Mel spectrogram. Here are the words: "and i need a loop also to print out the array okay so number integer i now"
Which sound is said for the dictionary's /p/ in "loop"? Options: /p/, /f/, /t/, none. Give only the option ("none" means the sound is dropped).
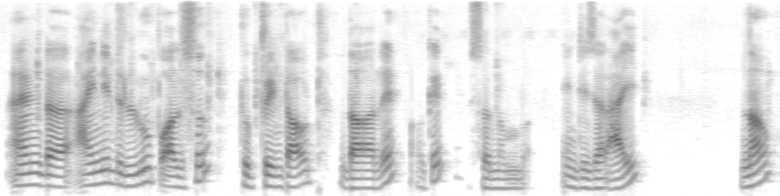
/p/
